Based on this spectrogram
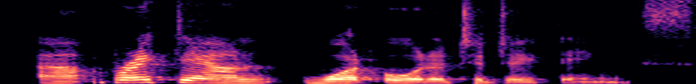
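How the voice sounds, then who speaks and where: A woman with an Australian accent at a very slow pace. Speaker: graphic designer and planner business owner. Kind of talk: podcast interview. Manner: hesitant, many fillers.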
